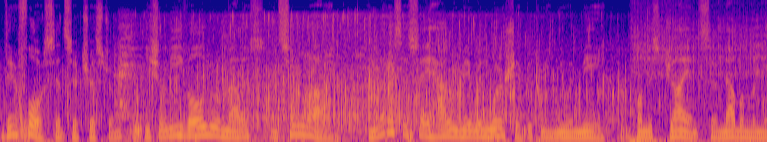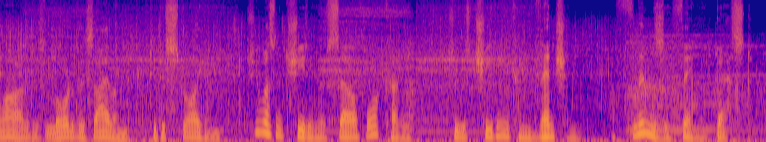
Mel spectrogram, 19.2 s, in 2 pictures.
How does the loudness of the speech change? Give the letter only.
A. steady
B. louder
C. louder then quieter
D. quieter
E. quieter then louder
A.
